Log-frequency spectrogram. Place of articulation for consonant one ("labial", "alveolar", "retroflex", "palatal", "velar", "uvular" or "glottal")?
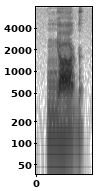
palatal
